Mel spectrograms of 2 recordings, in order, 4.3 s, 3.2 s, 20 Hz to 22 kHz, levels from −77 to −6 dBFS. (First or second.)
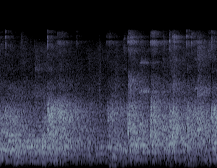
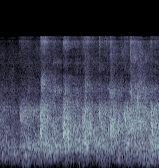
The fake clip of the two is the second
